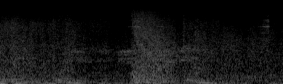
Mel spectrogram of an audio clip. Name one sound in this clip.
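An electric blast crackles and bursts.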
